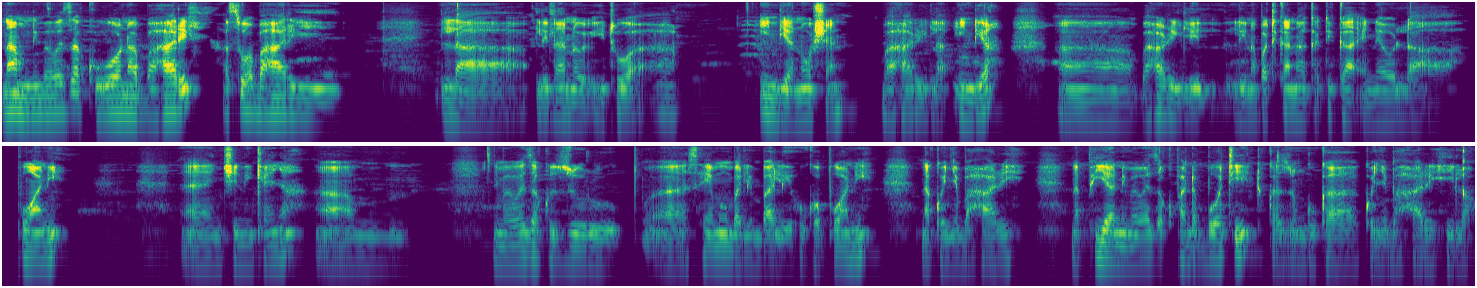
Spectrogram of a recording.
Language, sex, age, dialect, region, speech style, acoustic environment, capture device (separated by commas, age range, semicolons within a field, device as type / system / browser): Swahili, male, 25-34, Kenya - Mombasa, Kenya, focused, nature, mobile / Linux / Chrome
